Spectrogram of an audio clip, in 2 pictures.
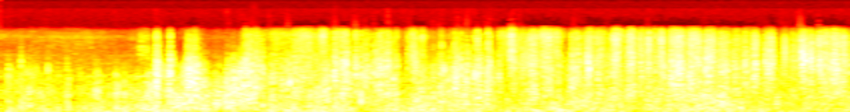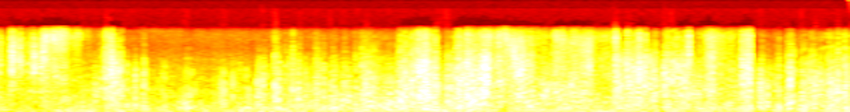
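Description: Wind rushing and buffeting over the microphone of a moving motorcycle, with the bike's running underneath; the noise swells in gusts a few times.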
